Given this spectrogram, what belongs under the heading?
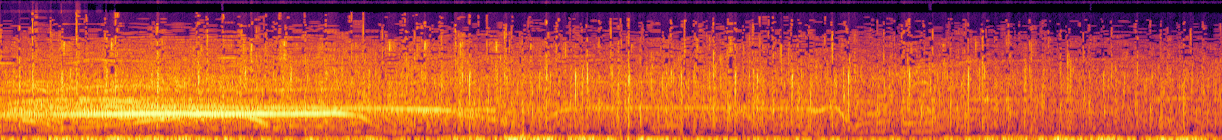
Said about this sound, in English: So listen. Huge bit of applause for the best crew on the planet.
